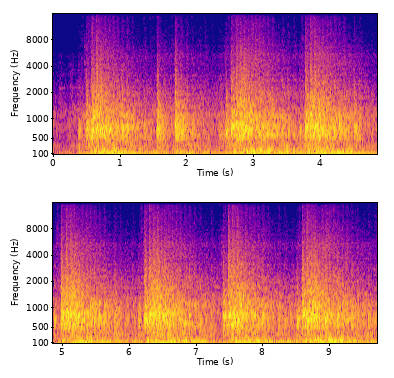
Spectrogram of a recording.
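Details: Old Royal Enfield Electra after a general service, with a metal flap added to the exhaust for the old beat and the white smoke fixed: a low, steady single-cylinder thump with throttle blips about once a second, clean and healthy.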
